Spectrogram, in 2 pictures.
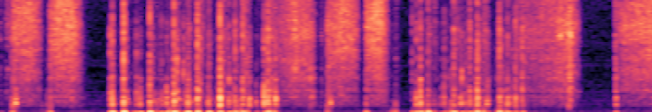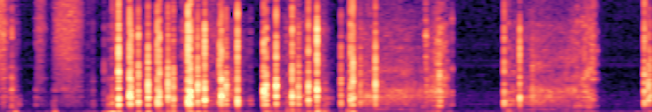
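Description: A small, hollow, printed cardboard Band-Aid box is held in the hands and scratched and tapped with long acrylic nails. Bursts of quick, dry clicks and scratches carry a hollow low thump and some bright crackle. The bursts are separated by brief quiet gaps, and each tap dies away almost at once.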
